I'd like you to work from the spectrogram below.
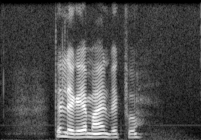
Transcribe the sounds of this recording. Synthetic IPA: d̥enleɡ̥ɐjɑ̈ɪmɑ̈ɪn̩ʋeɡ̥̚pʰɒ̽

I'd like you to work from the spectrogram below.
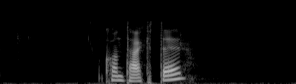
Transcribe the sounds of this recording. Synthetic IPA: kʰɔnt̪ʰakt̪əɾ

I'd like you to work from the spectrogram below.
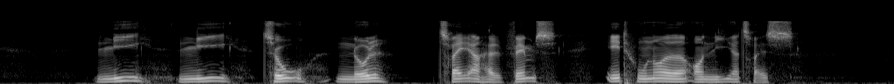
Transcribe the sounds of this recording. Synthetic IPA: nḭːnḭː | t͡sʰo̝̰ːnɔ̽l | t͡sʰʁɛ̰ːɒ̽ɦælfem̰s | e̝d̥hunʁɐð̞ˠɒ̽niːɒt͡sʰʁas

